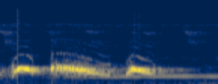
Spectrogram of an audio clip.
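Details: Spotted dove lure call meant to draw rival birds into calling back: three soft, low, hooting coos, the middle one longest and slurring downward, followed by a faint steady hum.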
